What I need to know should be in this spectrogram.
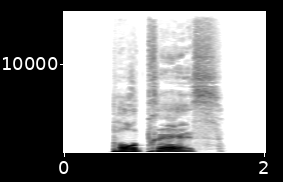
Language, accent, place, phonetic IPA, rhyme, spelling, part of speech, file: German, Germany, Berlin, [pɔʁˈtʁɛːs], -ɛːs, Porträts, noun, De-Porträts.ogg
- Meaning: 1. plural of Porträt 2. genitive singular of Porträt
